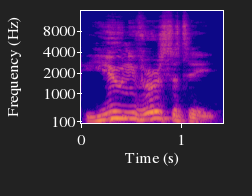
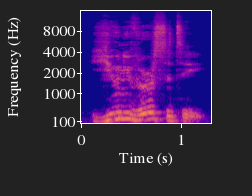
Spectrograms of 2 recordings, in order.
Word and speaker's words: university: the phonics sound the very beginning of the pronunciation and it's not you you but it's university university university you have some starting somewhat like you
